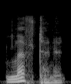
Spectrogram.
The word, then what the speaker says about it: Lieutenant: Lisa earns the nickname Lieutenant pronounced left tenant in Europe even though It's spelled the same on both sides of the Atlantic.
